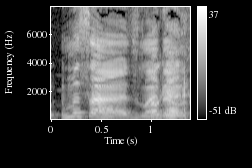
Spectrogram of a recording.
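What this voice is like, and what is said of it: Put-on Italian accent. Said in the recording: “final Italian accent”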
